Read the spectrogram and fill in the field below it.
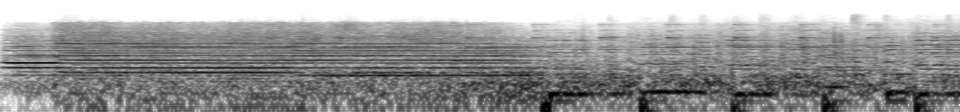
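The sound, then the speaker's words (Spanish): A train horn blares loud and steady for about five seconds, then cuts off as the heavy rumble and rhythmic clatter of a train getting underway takes over. “llegamos a la estación del tren, esa cita semanal que nos lleva a un viaje hacia el pasado, un punto de referencia para nuestro viaje en el tren de los recuerdos. Así que no esperamos más y subimos.”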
